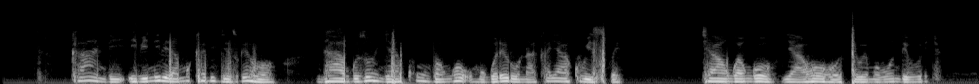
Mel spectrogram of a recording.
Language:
Kinyarwanda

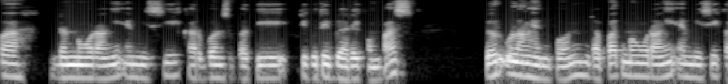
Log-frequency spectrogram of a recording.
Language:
Indonesian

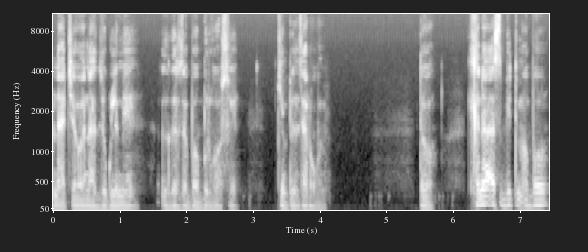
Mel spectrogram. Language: Kirya-Konzəl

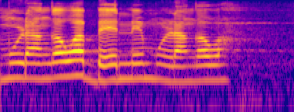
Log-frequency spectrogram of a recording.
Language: Venda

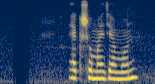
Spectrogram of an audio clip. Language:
Bangla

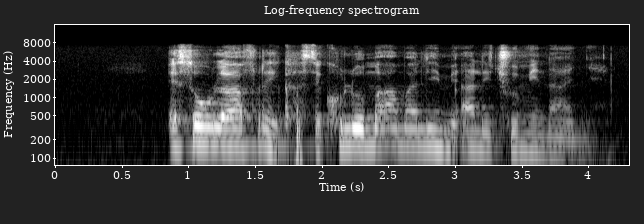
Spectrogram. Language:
South Ndebele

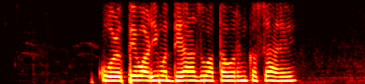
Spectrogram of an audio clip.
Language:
Marathi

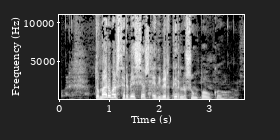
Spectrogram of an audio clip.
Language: Galician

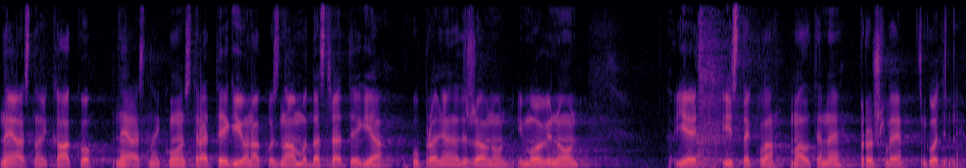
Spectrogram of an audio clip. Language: Croatian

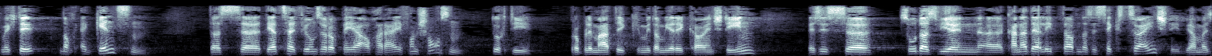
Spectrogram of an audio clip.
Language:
German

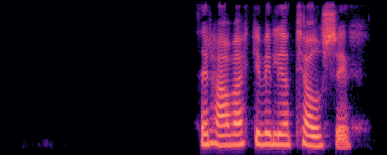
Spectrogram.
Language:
Icelandic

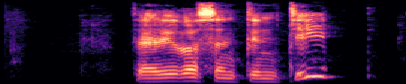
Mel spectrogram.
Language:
Kabyle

